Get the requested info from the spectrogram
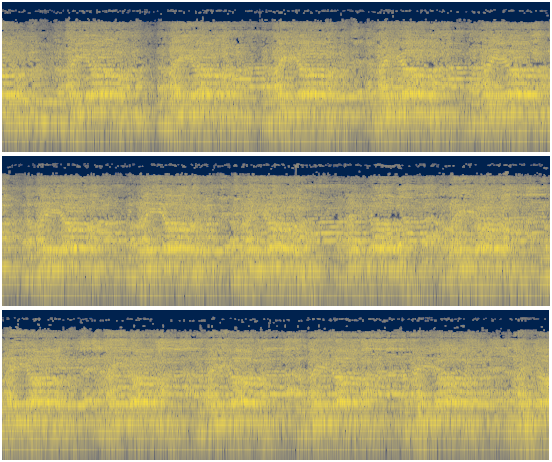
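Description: A group of men chanting dhikr in unison, a short phrase repeated in a steady rhythm about every two seconds.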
